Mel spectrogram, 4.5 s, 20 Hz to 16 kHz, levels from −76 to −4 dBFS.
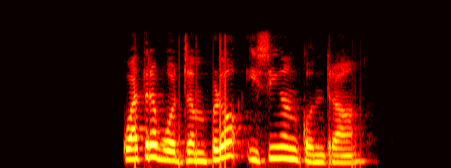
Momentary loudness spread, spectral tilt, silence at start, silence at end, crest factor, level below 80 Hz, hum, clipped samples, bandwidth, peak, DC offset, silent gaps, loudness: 9 LU; -7 dB/octave; 1.25 s; 0.85 s; 18 dB; -54 dBFS; none; under 0.1%; 8 kHz; -4 dBFS; under 0.1%; none; -20 LUFS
